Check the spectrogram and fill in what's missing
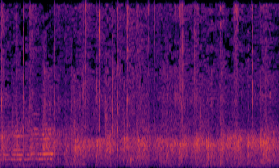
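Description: Steady applause from a madrasah classroom full of people clapping together, close and even in loudness from start to finish.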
